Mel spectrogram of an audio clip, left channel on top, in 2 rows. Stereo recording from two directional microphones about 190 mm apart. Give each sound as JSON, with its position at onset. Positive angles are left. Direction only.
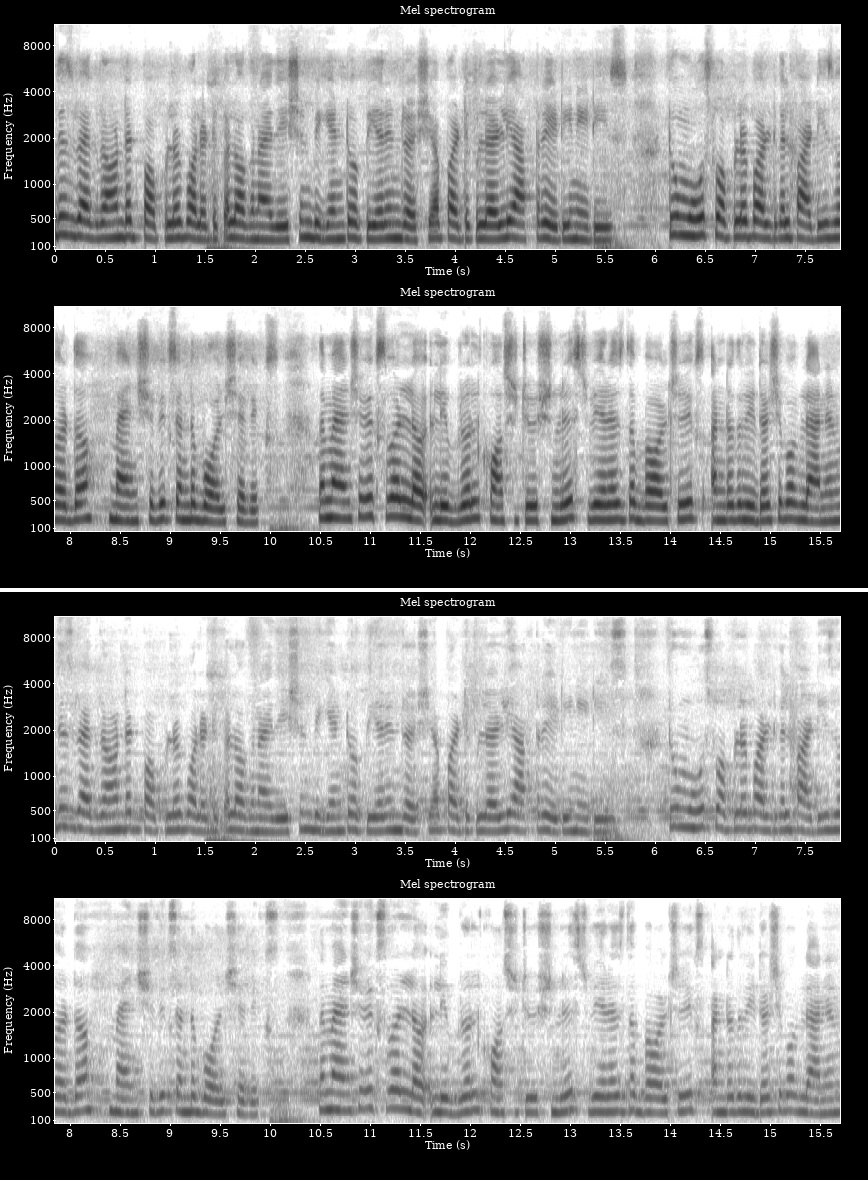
{"t": 0.0, "sound": "speech", "side_deg": 35}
